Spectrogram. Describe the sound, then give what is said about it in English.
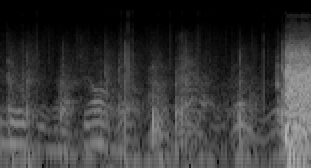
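Voices talk in a radio drama, then a single loud, sharp gunshot cracks out at the very end. “What's that, Carson? Where did that shot...”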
